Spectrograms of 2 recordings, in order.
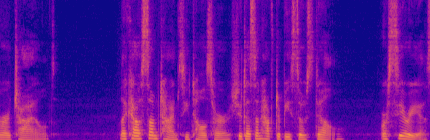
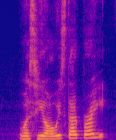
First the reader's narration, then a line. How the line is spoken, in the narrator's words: he finally blurts out, the question coming out before he can stop to think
